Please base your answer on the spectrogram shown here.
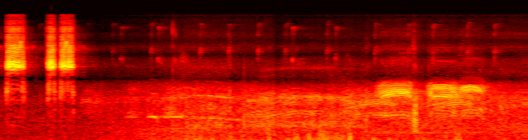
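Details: Black francolin in Sindh, Pakistan: two sharp, loud, grating bursts open the recording, then quieter rasping notes and a steady hiss of background noise, with two fainter harsh notes near the end.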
